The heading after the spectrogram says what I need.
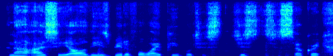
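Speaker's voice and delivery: soft, floating, blissed-out whisper; dreamy mock rapture. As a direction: sound like you are levitating with joy. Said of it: "Like he started levitating".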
